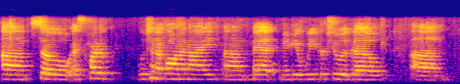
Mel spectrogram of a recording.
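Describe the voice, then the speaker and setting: Speaking fairly slowly in a flat monotone, a woman talks at a medium pitch with audible echo in the room. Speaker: district manager. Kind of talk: public board meeting. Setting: meeting room with voice-activated microphones. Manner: stuttering.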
